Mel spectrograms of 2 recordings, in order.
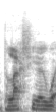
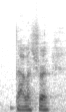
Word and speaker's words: Balatro: We've seen, I can always pronounce it, the Bellagio, the card game. Balatro.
